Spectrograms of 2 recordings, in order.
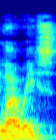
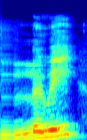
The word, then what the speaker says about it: Louis: It's not Lois. It's not Louis. It's Louis.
